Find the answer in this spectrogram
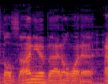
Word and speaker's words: Balzania: I don't know how to pronounce. Balzania, yeah, it's Balzania, yeah, It is Balzania.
